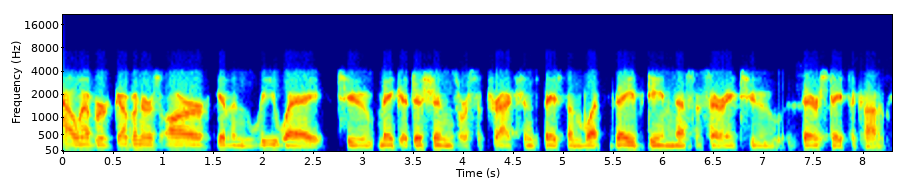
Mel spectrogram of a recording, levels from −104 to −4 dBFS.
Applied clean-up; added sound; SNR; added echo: none; none; none; none.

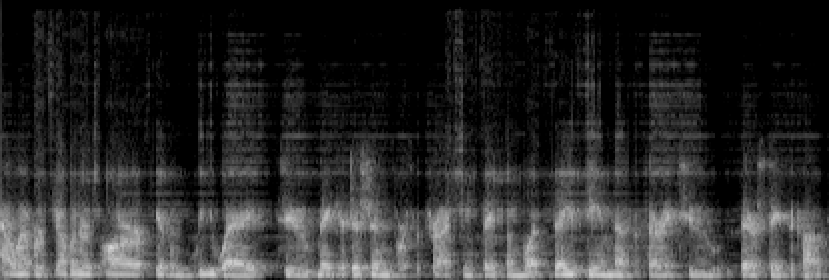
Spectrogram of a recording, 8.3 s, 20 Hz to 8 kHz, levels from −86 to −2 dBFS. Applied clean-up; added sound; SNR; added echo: neural separator model SepFormer DNS4.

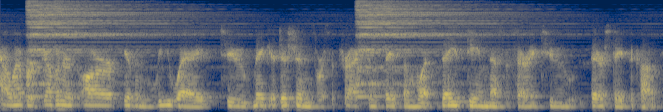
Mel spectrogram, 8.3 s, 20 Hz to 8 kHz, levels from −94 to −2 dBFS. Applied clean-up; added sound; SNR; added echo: none; Hi-hat; 8 dB; reverberation time 0.5 s.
